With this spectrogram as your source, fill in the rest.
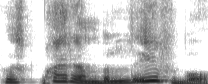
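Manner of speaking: easy, put-on British accent. Recounting the late Olivia speaking to them after her passing: imitating Olivia's British accent. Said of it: "speaking to me with this British accent".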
